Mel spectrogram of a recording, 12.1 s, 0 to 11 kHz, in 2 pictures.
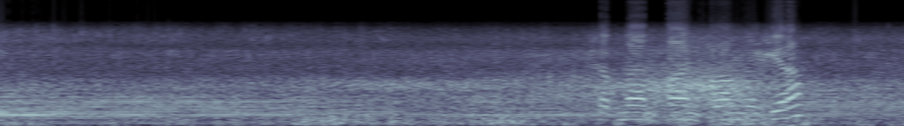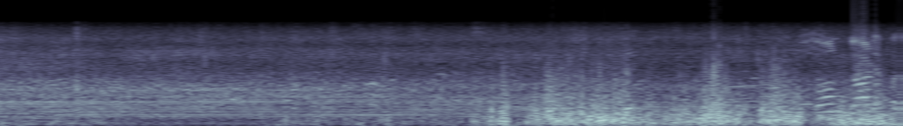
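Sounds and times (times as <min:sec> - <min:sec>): small engine running: 0:00.0 - 0:12.0
voices: 0:03.9 - 0:10.5.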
